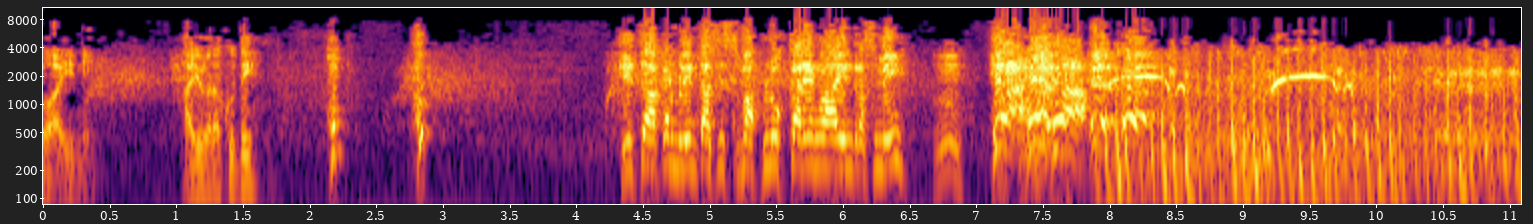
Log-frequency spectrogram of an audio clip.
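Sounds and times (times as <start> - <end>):
speech: 0.0 - 2.3, 4.3 - 8.4
hoofbeats of horses galloping through tall grass: 7.9 - 11.0
horses neighing: 7.9 - 11.0.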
